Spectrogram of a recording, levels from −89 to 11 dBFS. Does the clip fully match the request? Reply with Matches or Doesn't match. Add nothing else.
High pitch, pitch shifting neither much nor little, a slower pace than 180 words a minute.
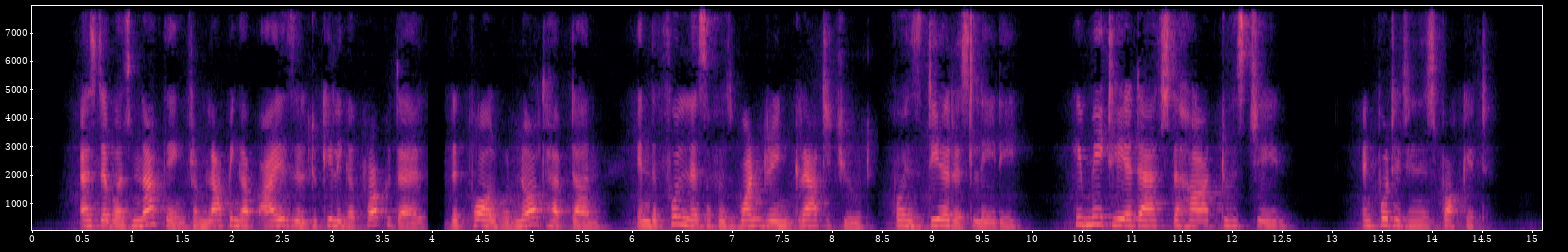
Doesn't match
